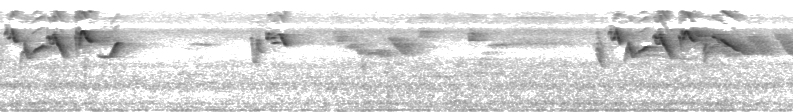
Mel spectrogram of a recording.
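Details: High twittering song from a male finch: a burst of quick, sharp, rising and falling chirps, a few scattered notes, then a second lively burst near six seconds.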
